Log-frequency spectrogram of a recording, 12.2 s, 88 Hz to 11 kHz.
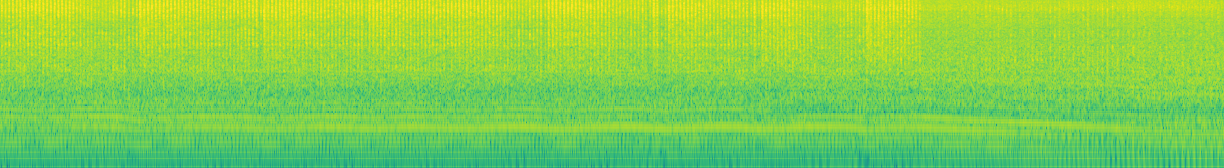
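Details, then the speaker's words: Murray lawn tractor with 16.5 HP Briggs & Stratton 31C707 single, carburetor previously clogged: loud drone that sags under load with sharp exhaust pops every second or two; afterfire suspected from a carb problem. "now it's really loud and it's like i'll say backfiring when it's under a load"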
